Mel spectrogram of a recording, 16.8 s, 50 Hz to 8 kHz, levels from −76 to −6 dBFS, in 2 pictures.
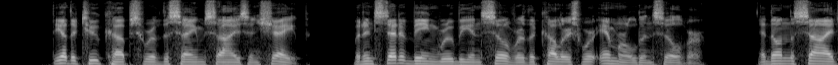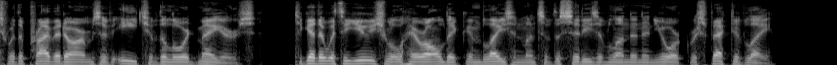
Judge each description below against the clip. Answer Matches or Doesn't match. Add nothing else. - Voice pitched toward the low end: Matches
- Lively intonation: Doesn't match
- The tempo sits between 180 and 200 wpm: Matches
